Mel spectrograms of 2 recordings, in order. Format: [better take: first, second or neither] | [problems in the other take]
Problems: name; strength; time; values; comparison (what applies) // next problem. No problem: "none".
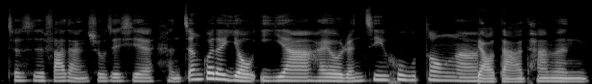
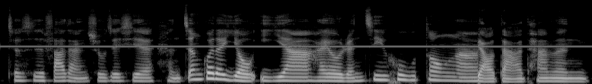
first | high-pitched whine; noticeable; throughout; 2.5 kHz, 15 dB below the speech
